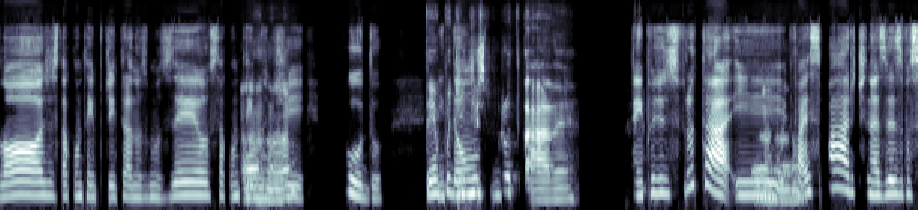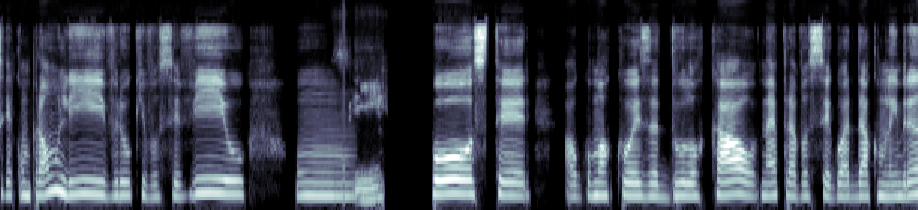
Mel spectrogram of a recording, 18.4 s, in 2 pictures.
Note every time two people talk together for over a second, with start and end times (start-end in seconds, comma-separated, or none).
none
